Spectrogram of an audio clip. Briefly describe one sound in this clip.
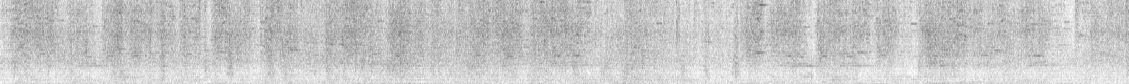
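Weapons clash and magic blasts crackle in a fast, busy fight.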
